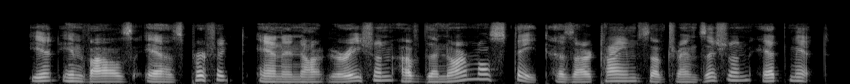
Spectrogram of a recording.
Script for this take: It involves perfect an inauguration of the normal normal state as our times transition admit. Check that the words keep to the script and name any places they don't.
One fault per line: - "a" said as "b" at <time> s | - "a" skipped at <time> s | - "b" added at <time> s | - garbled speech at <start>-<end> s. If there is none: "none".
- "as" added at 1.4 s
- "normal" skipped at 4.9 s
- "of" added at 6.5 s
